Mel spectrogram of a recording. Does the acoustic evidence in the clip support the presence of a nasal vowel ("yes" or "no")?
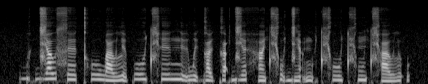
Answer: yes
